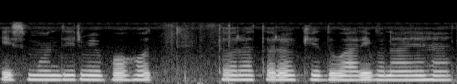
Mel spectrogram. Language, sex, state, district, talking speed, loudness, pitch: Hindi, female, Jharkhand, Palamu, 130 wpm, -13 LUFS, 205 Hz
